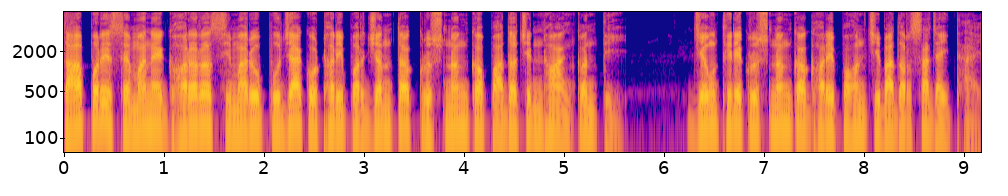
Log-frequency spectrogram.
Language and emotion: Odia, neutral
